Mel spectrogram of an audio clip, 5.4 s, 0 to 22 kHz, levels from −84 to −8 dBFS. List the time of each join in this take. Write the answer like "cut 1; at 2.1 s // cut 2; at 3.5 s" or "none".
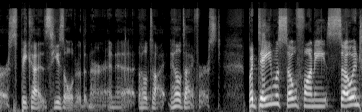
none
